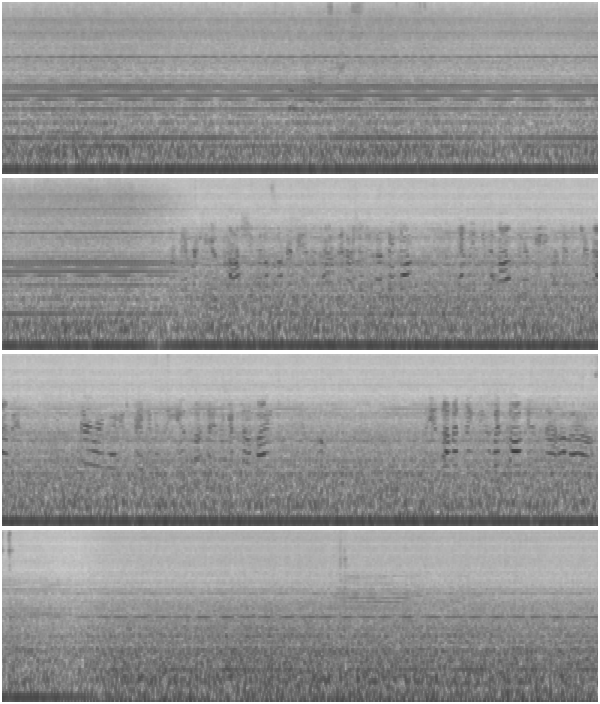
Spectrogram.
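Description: Cabin noise of a regional jet with tail-mounted engines in flight: a loud, steady low drone with a set of steady whining engine tones over it. The sound changes abruptly about ten seconds in, when the tones drop away, and again about five seconds before the end, when the drone settles lower.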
